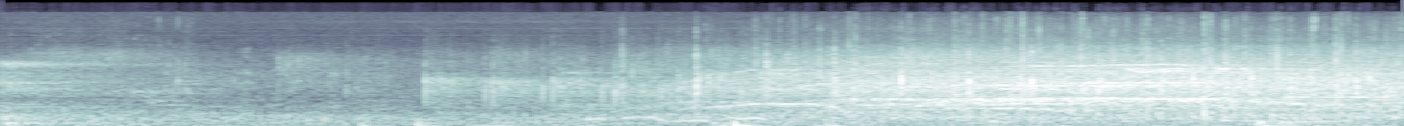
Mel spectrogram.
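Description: Crowd in a college volleyball arena for the NCAA Division III national runner-up team, beginning as a faint murmur and swelling into broad applause and cheering that grows louder and fills the second half.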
